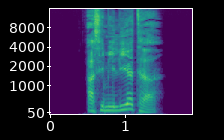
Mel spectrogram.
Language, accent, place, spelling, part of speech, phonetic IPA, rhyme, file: German, Germany, Berlin, assimilierter, adjective, [asimiˈliːɐ̯tɐ], -iːɐ̯tɐ, De-assimilierter.ogg
- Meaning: inflection of assimiliert: 1. strong/mixed nominative masculine singular 2. strong genitive/dative feminine singular 3. strong genitive plural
